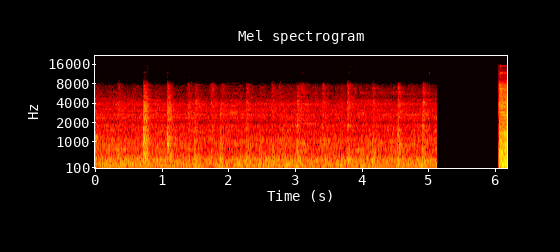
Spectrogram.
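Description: The Santragachi–Pune Humsafar Express rolls into Gondia Junction with a steady loud rumble and rhythmic clickety-clack of wheels over rail joints, then cuts off abruptly before a brief return.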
